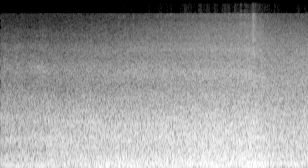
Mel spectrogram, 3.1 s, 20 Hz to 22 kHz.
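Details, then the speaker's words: 1980s GE Thinline window air conditioner, pre-restoration, on power saver fan setting: steady air rush over low hum, no knocks or rattles; fan runs normally. "oh even the power saver works on fan okay a little fan"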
